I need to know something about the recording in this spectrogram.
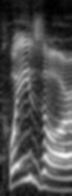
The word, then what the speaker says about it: Quasar: Hello, Quad Arcade. How are you? Who are we talking about? Quasar Arcade. That's how you pronounce the word.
